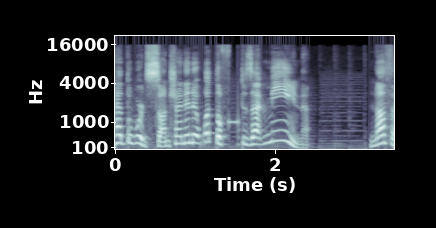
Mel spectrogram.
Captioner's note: beep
